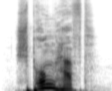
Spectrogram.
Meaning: 1. erratic 2. volatile 3. skittish 4. rapid, sharp
- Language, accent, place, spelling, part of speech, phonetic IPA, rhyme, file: German, Germany, Berlin, sprunghaft, adjective, [ˈʃpʁʊŋhaft], -ʊŋhaft, De-sprunghaft.ogg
